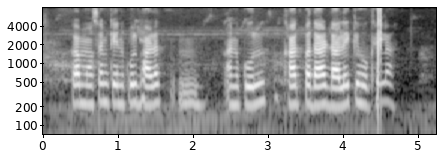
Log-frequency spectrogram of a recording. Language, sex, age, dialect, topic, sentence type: Magahi, female, 31-35, Western, agriculture, question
